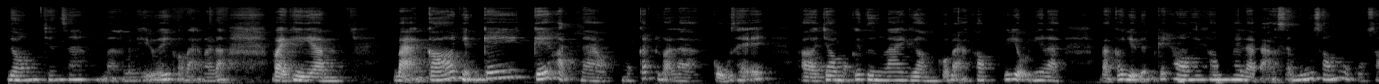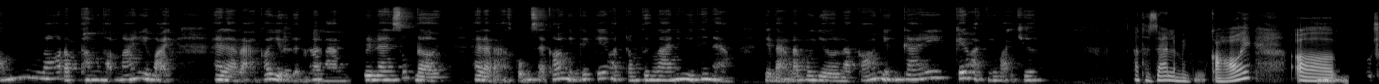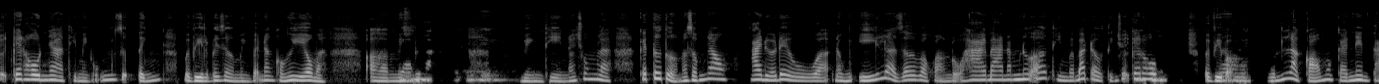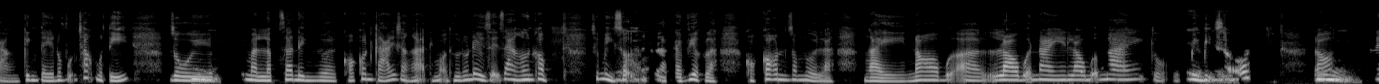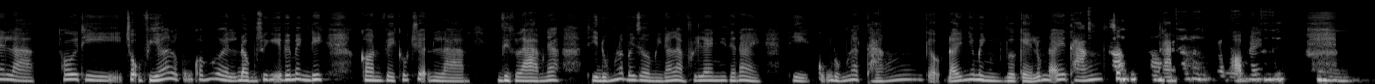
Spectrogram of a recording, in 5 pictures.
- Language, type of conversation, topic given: Vietnamese, advice, Bạn cảm thấy bị người thân phán xét như thế nào vì chọn lối sống khác với họ?
- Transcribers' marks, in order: static; tapping; other background noise; distorted speech; in English: "freelance"; in English: "freelance"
